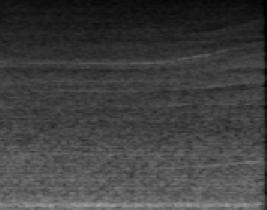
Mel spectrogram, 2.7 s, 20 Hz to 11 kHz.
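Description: Steady, even jet engine roar of an F-18 Super Hornet in a flight video game, a constant muffled rumble with a faint high whine and no break throughout.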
